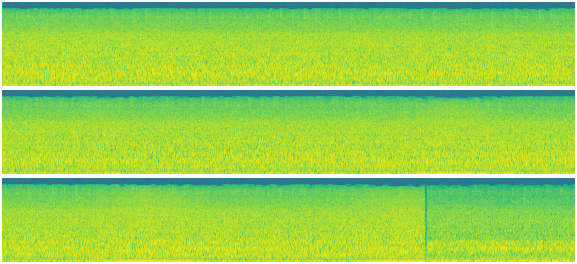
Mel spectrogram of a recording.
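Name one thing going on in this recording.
A truck engine hums steadily, heard from outside with road noise.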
